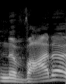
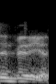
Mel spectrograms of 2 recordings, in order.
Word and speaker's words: Nvidia: not that familiar with how do you pronounce this is that is that Nevada is that how you say that sir that's Nvidia sir oh oh I'm not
